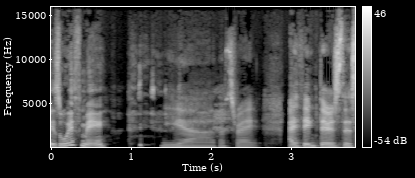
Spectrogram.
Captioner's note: laughter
